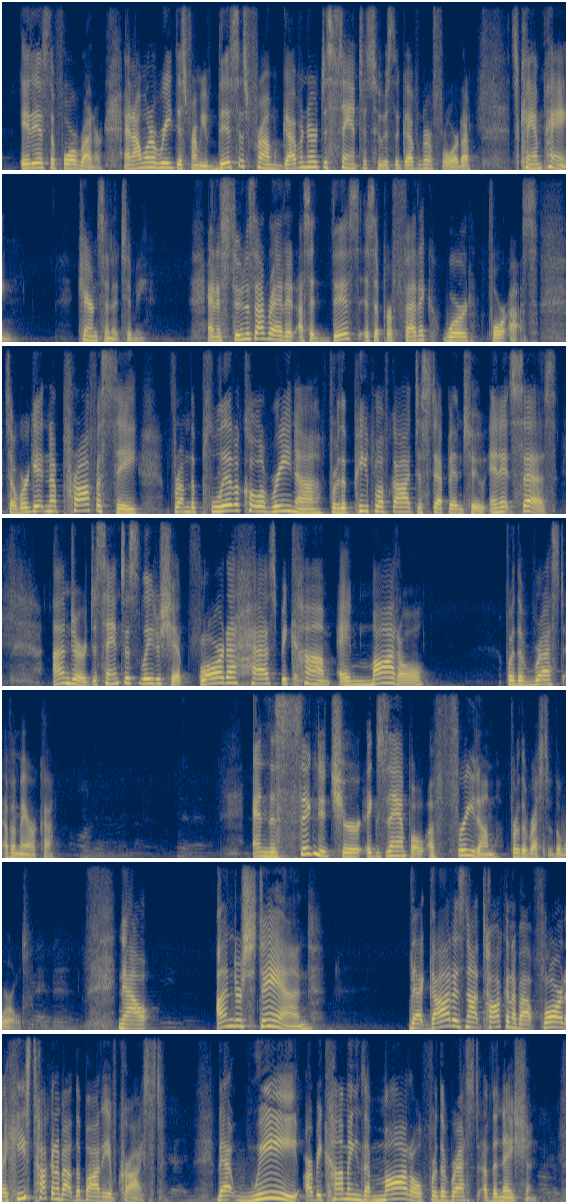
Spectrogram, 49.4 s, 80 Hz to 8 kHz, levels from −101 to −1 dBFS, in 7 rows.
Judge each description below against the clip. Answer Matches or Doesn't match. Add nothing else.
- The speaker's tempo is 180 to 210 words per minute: Doesn't match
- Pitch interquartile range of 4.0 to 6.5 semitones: Matches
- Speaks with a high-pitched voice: Matches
